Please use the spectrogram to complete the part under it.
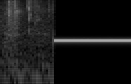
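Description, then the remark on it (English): A brief burst of muffled noise cuts abruptly into a loud, steady, mid-pitched censor bleep that holds one unbroken tone for nearly a second. “Please bleep that.”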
